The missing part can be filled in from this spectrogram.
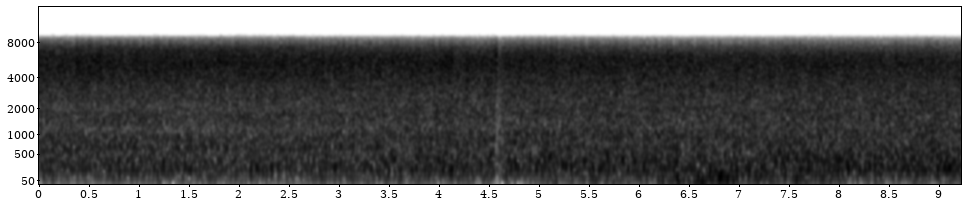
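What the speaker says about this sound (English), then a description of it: "This is just a little bit of the rapids." River rapids near Kyburz rush past with a loud, constant roar of churning water. The sound is close and unbroken throughout, with no talking.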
